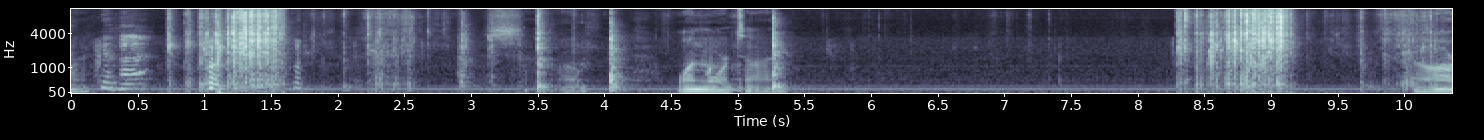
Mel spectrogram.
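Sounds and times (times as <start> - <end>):
speech: 0.2 - 2.7, 4.6 - 5.4
deck of tarot cards riffle shuffled: 0.7 - 3.0, 8.3 - 10.3.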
